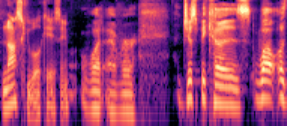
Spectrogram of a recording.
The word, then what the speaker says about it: NoSQL: It's pronounced NoSQL, Casey.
